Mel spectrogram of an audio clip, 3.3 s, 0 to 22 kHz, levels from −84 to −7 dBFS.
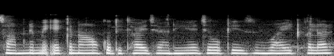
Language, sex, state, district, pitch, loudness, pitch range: Hindi, female, Bihar, Patna, 205 Hz, -14 LUFS, 200-205 Hz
